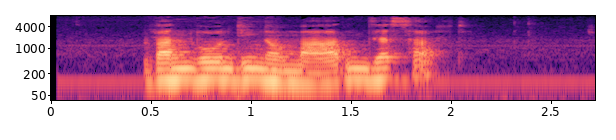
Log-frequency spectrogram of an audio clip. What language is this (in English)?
German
